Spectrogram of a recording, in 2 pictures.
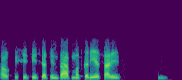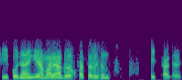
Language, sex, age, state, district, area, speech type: Hindi, male, 30-45, Uttar Pradesh, Bhadohi, rural, conversation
